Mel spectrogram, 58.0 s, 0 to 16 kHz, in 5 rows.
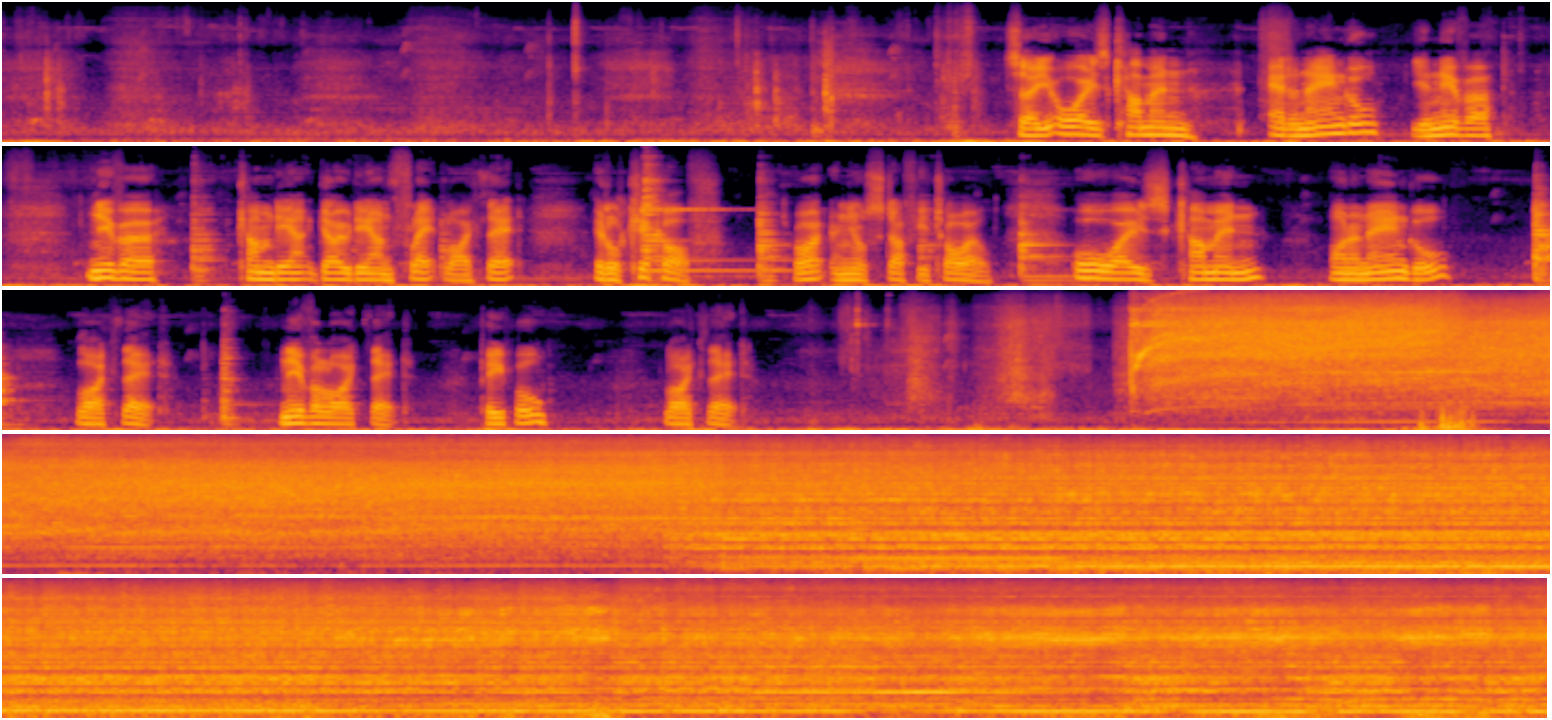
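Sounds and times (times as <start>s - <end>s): hole saw scraping tile: 29.9s - 58.0s
power drill whining: 31.6s - 58.0s.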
